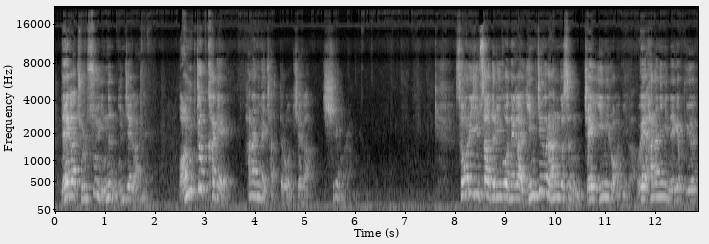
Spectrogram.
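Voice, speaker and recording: A pastor preaches in a high, lively voice that swings up and down as he presses his points. He keeps firing rhetorical questions at the congregation. The sound is very echoey and picked up from far off in a church, with a faint hiss underneath. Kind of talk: sermon. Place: church sanctuary. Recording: very echoey hall, voice far from the mic.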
